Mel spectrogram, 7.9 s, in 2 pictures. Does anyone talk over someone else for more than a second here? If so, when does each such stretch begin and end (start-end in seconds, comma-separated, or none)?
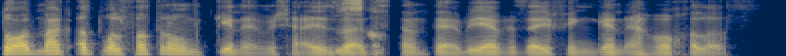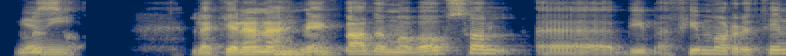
none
